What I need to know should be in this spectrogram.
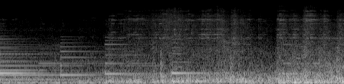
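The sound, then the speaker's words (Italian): A train carriage heading to Switzerland rolls steadily along the rails on a spring day, a continuous low rumble with a thin metallic whine riding above it, heard from inside the car with no voices. “Anche quando salgono sul treno che li porterà in Svizzera, la situazione non cambia.”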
